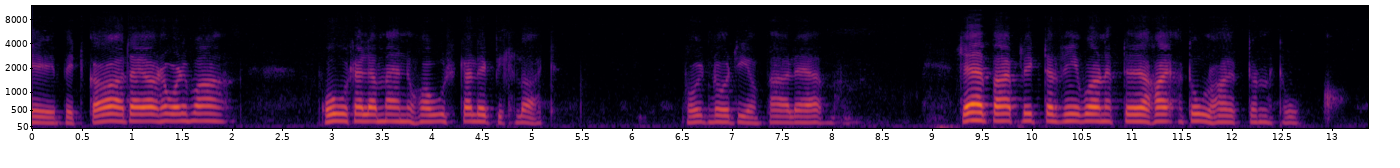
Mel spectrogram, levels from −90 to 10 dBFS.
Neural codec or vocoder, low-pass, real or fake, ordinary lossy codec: codec, 24 kHz, 0.9 kbps, WavTokenizer, medium speech release version 2; 10.8 kHz; fake; none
